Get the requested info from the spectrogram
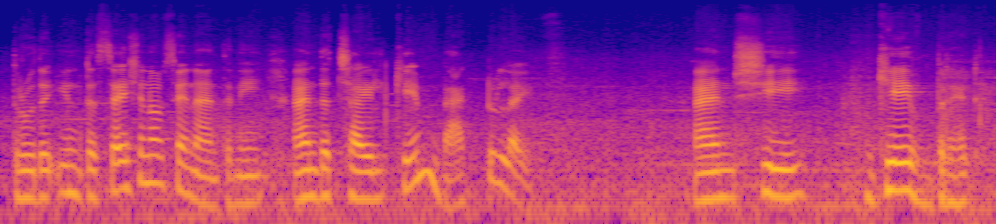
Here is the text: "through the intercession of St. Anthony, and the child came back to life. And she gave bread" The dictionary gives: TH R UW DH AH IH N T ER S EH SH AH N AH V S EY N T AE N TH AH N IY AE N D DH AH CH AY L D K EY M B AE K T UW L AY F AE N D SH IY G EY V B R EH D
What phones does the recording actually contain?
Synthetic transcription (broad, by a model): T R UW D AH IH N T ER S EH SH AH N AH V S EY N T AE N T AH N IY AE N D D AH CH AY L D K EY M B AE K T UW L AY F AE N D SH IY G EY V B R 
